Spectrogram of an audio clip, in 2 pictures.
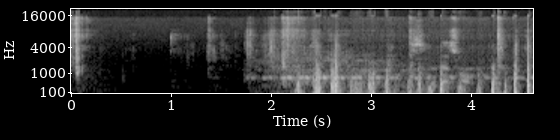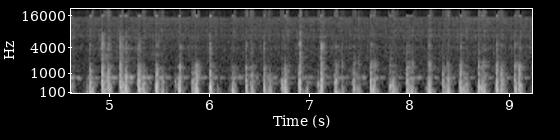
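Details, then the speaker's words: Buick Roadmaster LT1 V8, listened at rear exhaust: steady exhaust pulses at idle, nearly three a second, with occasional uneven puff on one side; intermittent misfire, owner hopes spark plug or plug wire. "just every once while it gives a little puff you know and so I uh I hope that means it's just a spark plug or spark plug wire and then it's easily fixed"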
